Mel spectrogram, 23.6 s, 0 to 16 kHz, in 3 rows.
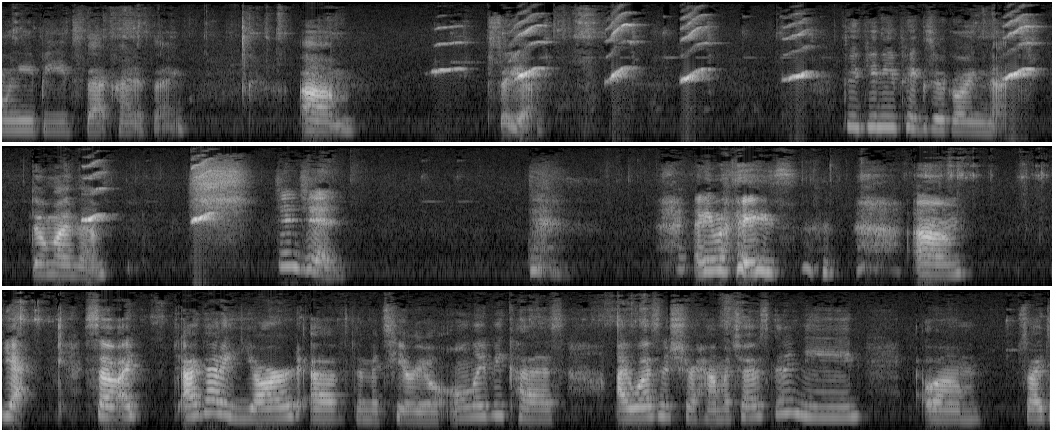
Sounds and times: Speech: 0:00.0 - 0:01.4, 0:02.2 - 0:02.7, 0:03.7 - 0:04.1, 0:06.3 - 0:08.7, 0:10.0 - 0:10.5, 0:13.0 - 0:13.7, 0:14.7 - 0:15.2, 0:15.8 - 0:23.6
Inside, small room: 0:00.0 - 0:23.6.

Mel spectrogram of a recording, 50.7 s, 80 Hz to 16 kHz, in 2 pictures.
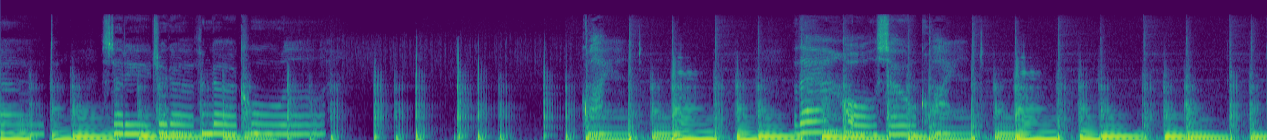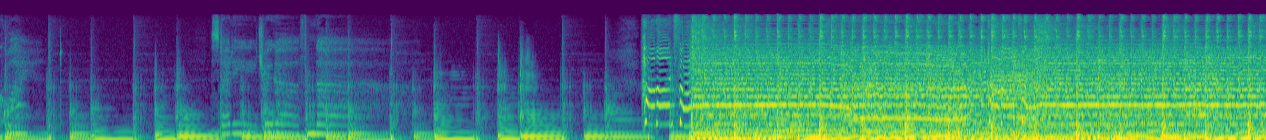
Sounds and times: Music: 0:00.0 - 0:50.6.

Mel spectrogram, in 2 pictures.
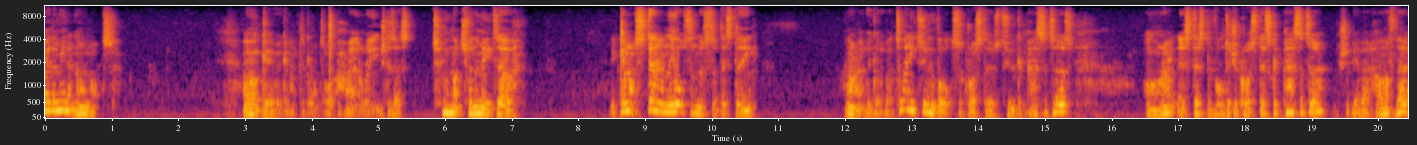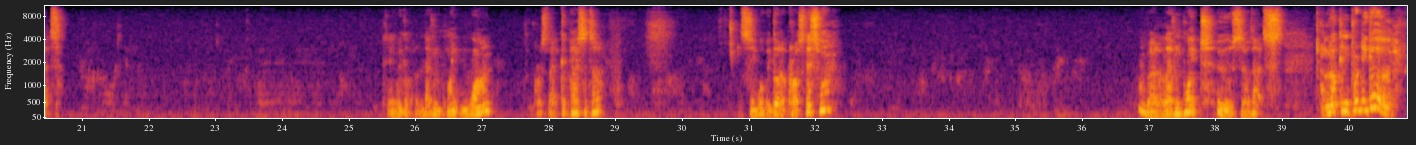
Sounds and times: Speech: 0:00.0 - 0:01.2, 0:02.9 - 0:07.2, 0:08.4 - 0:10.8, 0:12.0 - 0:15.5, 0:16.2 - 0:21.9, 0:24.9 - 0:29.2, 0:30.7 - 0:32.5, 0:36.8 - 0:40.8.

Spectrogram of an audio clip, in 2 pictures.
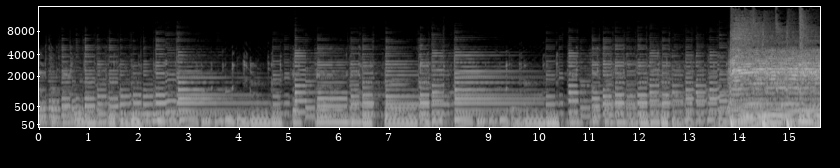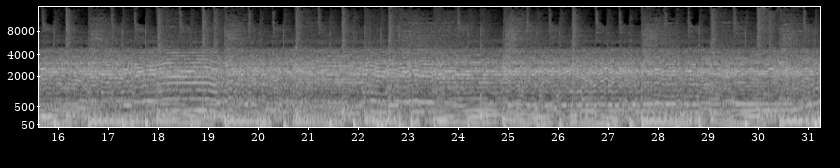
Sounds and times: Progressive rock: 0:00.0 - 0:31.2
Heavy metal: 0:13.8 - 0:31.2.

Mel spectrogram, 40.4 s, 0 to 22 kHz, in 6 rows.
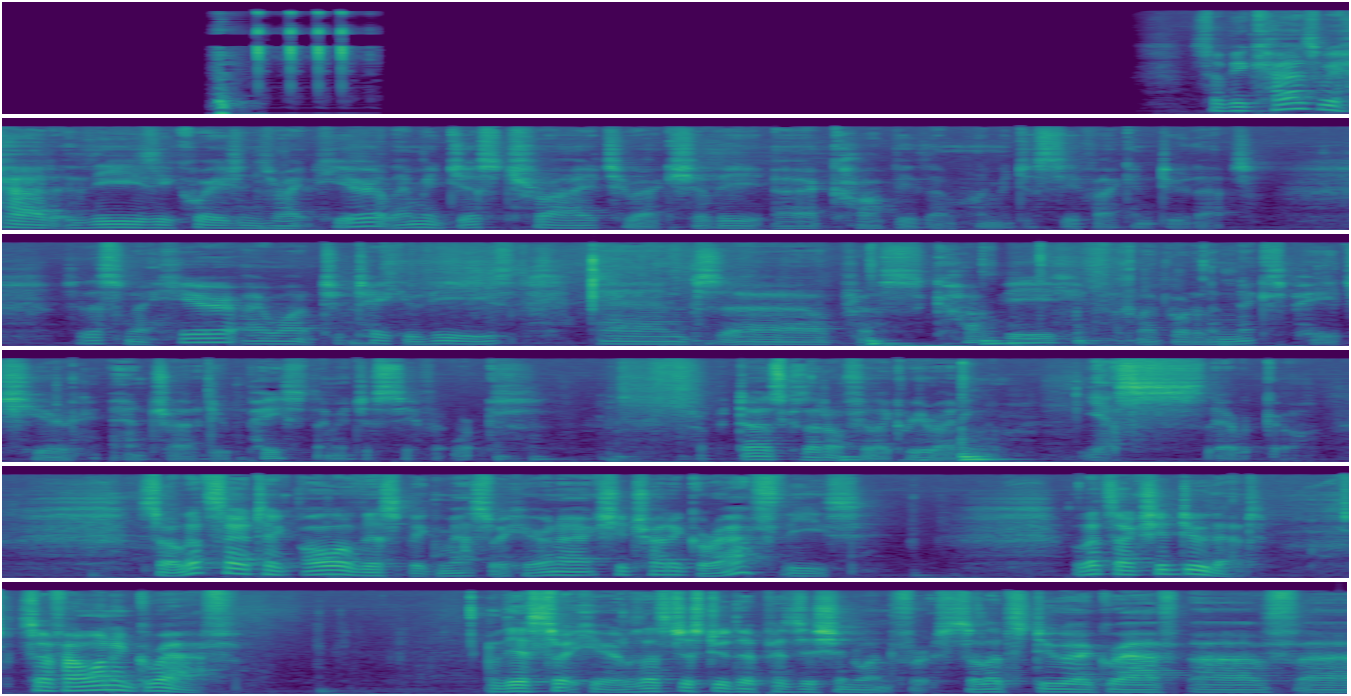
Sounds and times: Speech: 0:06.0 - 0:13.1, 0:13.8 - 0:23.0, 0:23.7 - 0:26.8, 0:27.7 - 0:31.4, 0:32.3 - 0:35.0, 0:36.1 - 0:40.4.

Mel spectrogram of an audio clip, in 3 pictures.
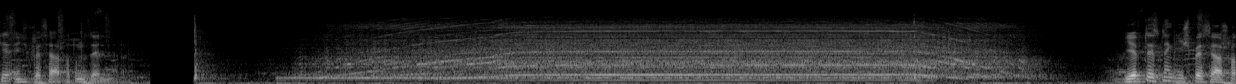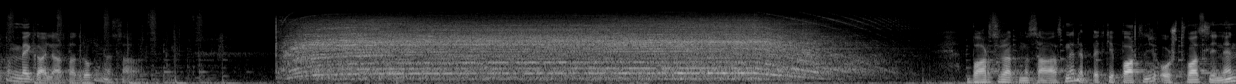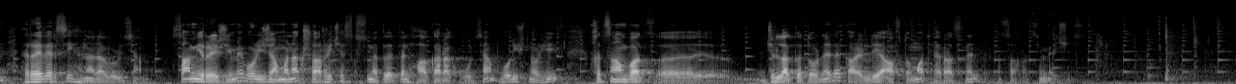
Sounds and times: Blender: 0:02.7 - 0:10.6, 0:15.1 - 0:21.7.

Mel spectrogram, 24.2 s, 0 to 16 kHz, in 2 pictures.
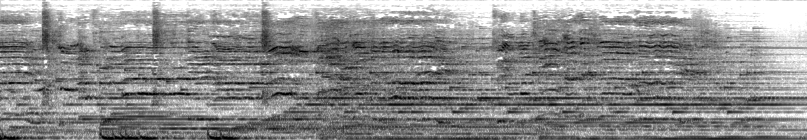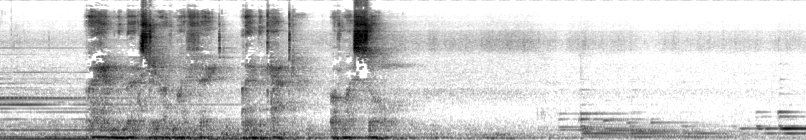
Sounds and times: Tubular bells: 0:00.0 - 0:15.9.

